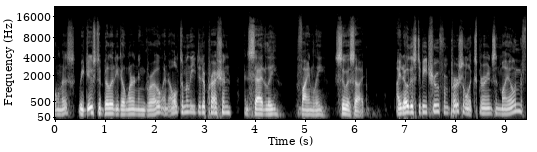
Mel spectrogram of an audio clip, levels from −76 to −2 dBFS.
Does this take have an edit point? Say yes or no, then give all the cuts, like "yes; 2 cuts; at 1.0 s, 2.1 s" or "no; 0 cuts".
no; 0 cuts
